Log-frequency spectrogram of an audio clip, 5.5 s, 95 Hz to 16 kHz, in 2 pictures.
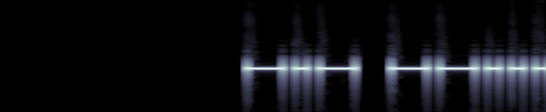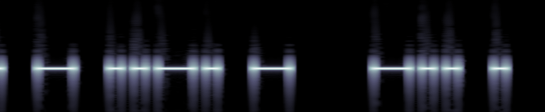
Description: Morse code, heard as a keyed tone, about 21 wpm, 700 Hz. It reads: K7TFT DE
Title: USA Callsign DE Callsign - 5 Characters - 20wpm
